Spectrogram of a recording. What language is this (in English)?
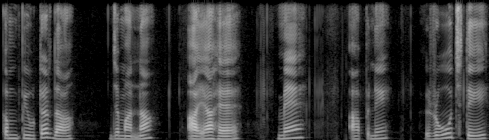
Punjabi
